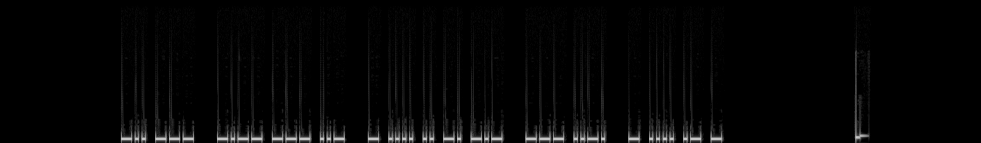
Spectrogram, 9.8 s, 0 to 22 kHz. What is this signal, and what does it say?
Morse code, heard as a keyed tone, about 34 wpm, 700 Hz. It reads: DO YOU THINK OF THAT
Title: Sets of 5 Words Encore2 35wpm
